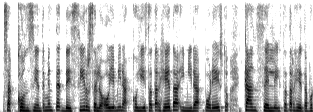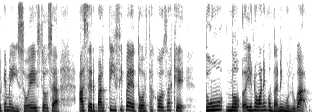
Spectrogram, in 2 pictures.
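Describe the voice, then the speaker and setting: Woman, mid-pitched voice, earnest, practical tips, casual talk. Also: fairly even intonation, moderate pace. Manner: earnest, giving practical tips, self-correcting. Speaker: guest. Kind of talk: casual conversation.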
